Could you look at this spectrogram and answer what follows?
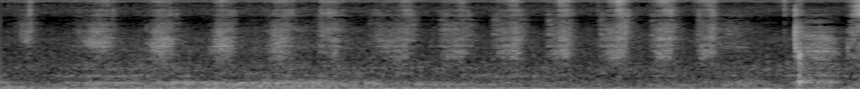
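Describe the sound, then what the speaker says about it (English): Parker adjustable injector safety razor shaving stubble, short rhythmic rasping strokes scraping across the skin one after another, quiet and close with no talking. "Yeah, there is shaving going on."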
